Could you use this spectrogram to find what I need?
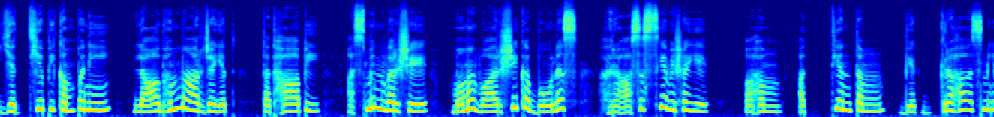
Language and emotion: Sanskrit, sad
